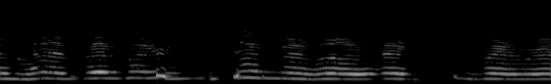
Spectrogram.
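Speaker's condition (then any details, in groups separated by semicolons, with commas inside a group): Traumatic brain injury; acquired, caused by accident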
